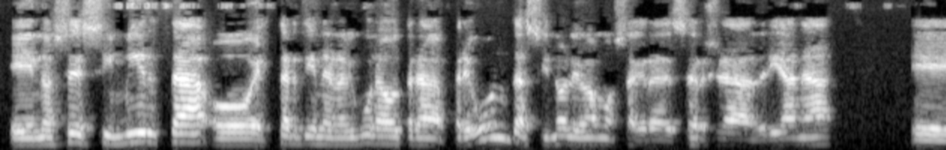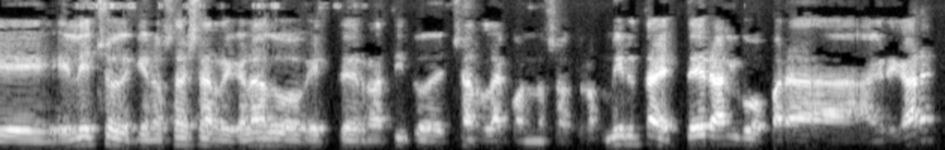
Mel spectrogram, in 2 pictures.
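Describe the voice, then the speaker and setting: A man's voice: medium pitch, normal speed, a bit bright. A man with an Argentine accent hosting a video-call talk, formal and thankful, with fillers. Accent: Argentine Spanish. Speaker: host.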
